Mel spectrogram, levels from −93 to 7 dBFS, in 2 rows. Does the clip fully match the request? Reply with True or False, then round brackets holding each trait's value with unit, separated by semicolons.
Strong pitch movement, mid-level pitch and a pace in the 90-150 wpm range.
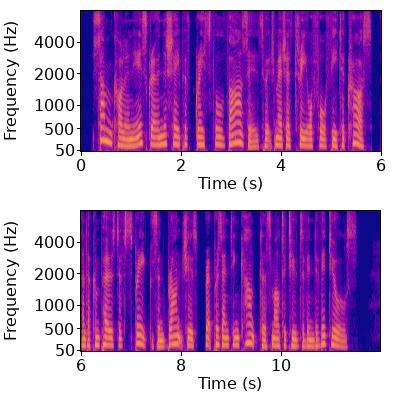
False (3.7 semitones; 155 Hz; 140 wpm)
